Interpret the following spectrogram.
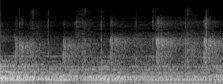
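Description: Church music with chords held steadily and light, evenly spaced taps keeping time.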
